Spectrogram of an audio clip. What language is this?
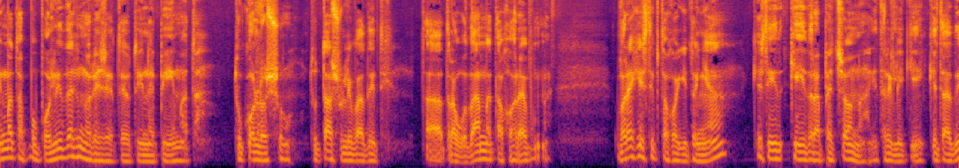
Greek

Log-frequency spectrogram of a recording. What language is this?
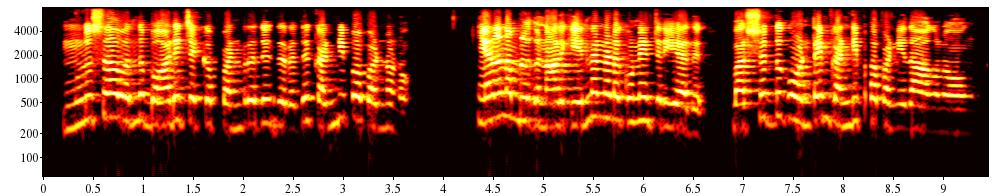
Tamil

